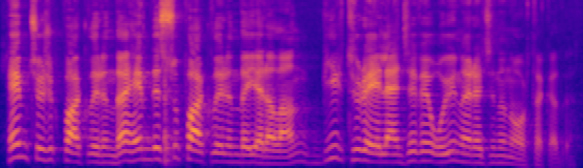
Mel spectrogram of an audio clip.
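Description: A man's voice: on the high side, animated, moderate pace, smooth. A man hosting a word quiz show, reading clues aloud and teasing the contestant in a playful way. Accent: Turkish. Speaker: game show host.

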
